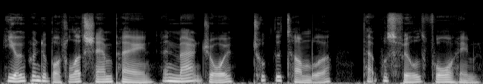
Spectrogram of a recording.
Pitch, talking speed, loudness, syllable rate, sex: 120 Hz, 200 wpm, -18 LUFS, 5.5 syllables/s, male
